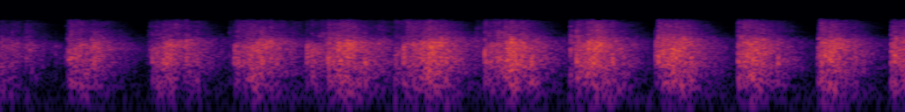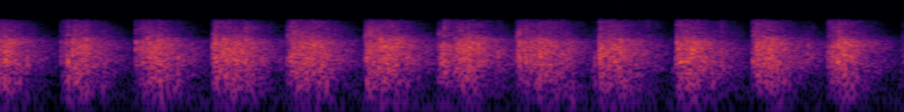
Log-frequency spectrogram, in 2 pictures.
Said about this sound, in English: Yeah, actually, I think I have a slow clap. Yes, I do. Here we go.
